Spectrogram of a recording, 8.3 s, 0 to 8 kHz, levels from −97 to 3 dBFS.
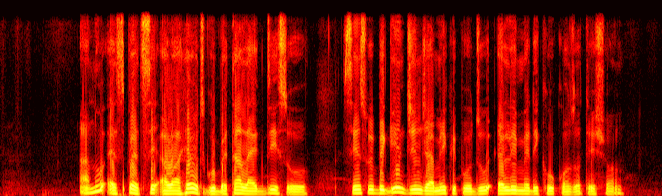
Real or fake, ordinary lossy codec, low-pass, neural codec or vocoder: real; none; 7.2 kHz; none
